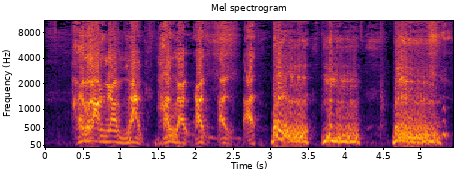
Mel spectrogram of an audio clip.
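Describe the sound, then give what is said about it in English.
A voice imitates wolves growling and snarling over food as they posture over who gets to eat: throaty, voiced grunts at first, then three harsh, raspy growls in quick succession, loud. “They're posturing over who gets to eat what and who gets to eat.”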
